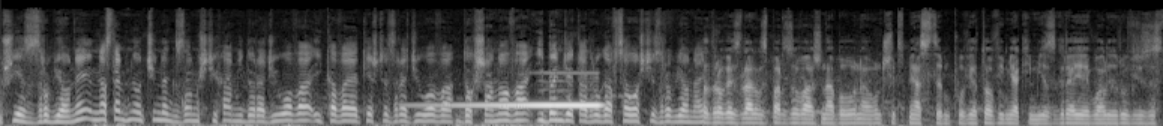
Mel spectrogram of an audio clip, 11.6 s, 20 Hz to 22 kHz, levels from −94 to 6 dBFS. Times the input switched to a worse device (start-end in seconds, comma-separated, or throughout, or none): none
